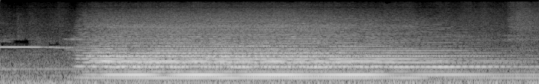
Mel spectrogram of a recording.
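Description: A commuter train departing Pasuruan station sounds a steady, loud horn chord held for a few seconds over low background rumble, starting just after a brief thin tone.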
